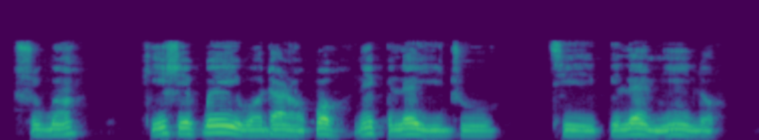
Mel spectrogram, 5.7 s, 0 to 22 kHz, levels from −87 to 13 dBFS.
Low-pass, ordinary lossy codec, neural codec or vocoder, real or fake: 7.2 kHz; none; none; real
